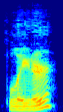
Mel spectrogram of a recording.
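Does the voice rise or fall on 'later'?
rise. The voice rises on 'later', like a question.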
